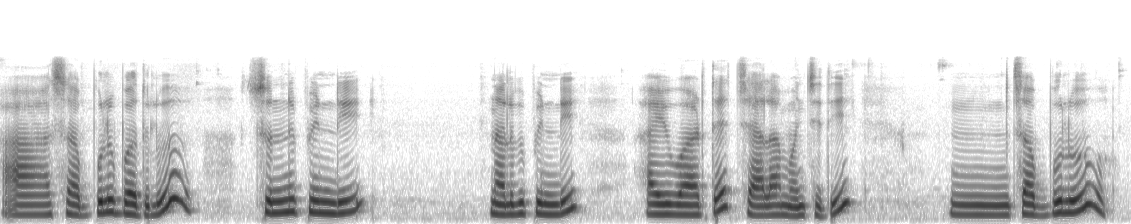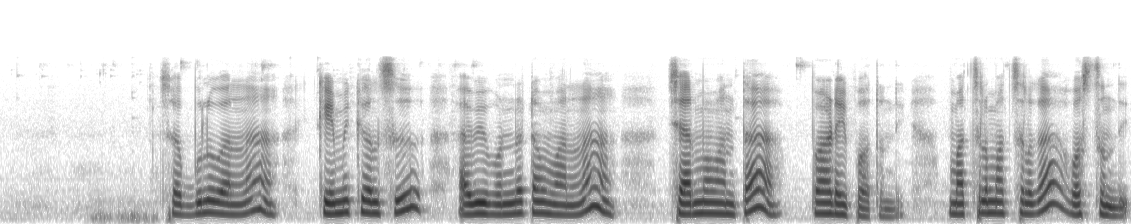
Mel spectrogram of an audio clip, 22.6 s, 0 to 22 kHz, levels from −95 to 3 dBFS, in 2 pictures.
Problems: background sounds at intervals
